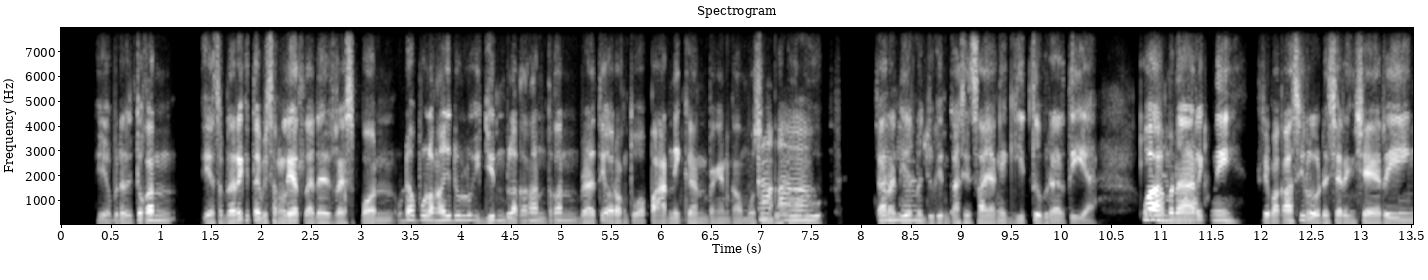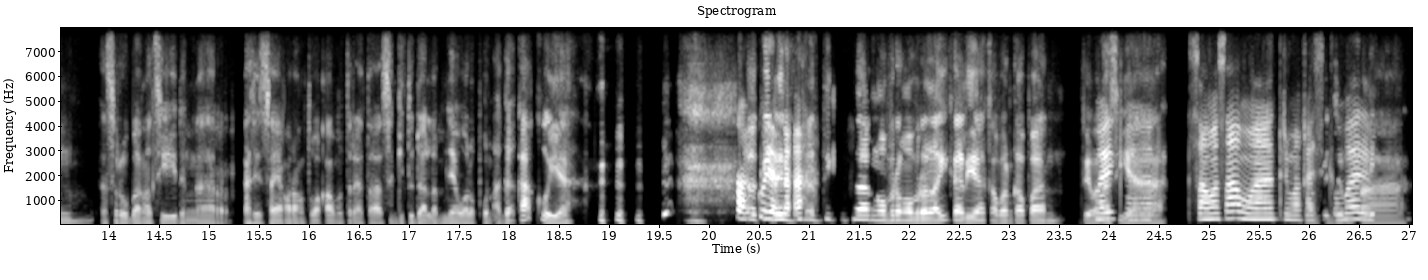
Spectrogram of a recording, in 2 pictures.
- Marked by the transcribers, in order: in English: "sharing-sharing"; laughing while speaking: "Kaku ya, Kak?"; laugh
- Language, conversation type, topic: Indonesian, podcast, Bagaimana cara keluarga kalian menunjukkan kasih sayang dalam keseharian?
